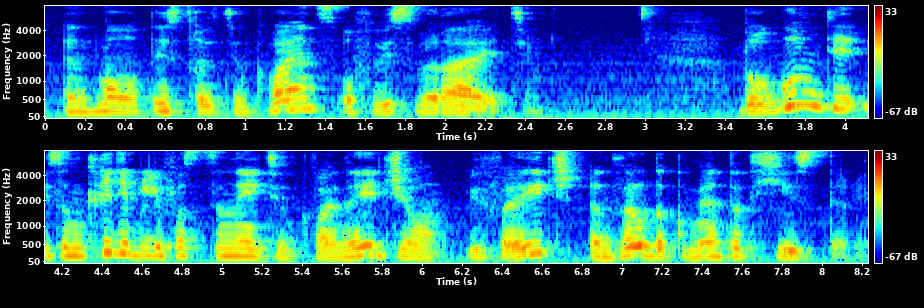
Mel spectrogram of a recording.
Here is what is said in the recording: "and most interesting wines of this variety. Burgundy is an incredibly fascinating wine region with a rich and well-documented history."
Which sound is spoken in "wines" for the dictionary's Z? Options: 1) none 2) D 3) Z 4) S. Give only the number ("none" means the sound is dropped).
4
